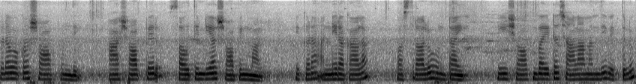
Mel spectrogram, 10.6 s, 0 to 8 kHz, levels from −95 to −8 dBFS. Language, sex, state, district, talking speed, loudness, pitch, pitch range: Telugu, female, Andhra Pradesh, Srikakulam, 125 wpm, -14 LUFS, 180 Hz, 175-200 Hz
